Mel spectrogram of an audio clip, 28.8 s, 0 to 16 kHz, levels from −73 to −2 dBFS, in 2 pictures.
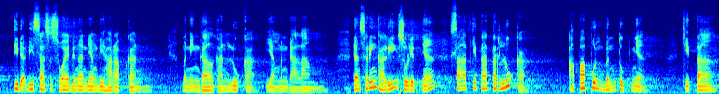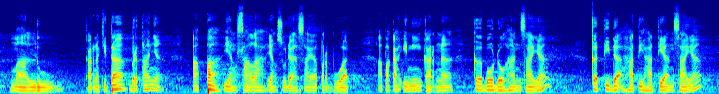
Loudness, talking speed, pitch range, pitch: -25 LUFS, 75 wpm, 100-120 Hz, 110 Hz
